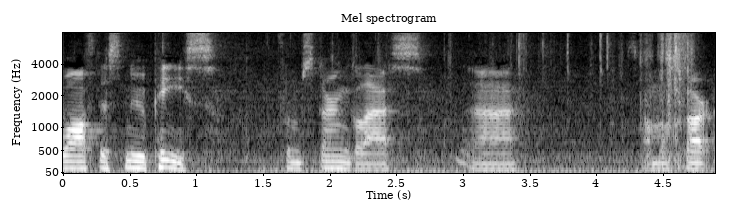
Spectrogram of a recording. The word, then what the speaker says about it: Sternglas: best I can, but I believe it's pronounced Sternglas. I want to say Sternglas, but that's not it. That's my southernness trying to take over.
